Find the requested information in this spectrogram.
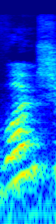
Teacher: अब वंश है, वंश श जो आ रहा है वो इसमें से नहीं है कोई भी वर्ण, लेकिन इसकी साउंड जो है वंश श जब हम बोल रहे हैं तो दांतों के पीछे से हवा बाहर को निकलती है, तब वो श निकलता है। तो यानी कि इसका जो अनुस्वार होगा वो भी दांतों के पीछे से टच होके आ रहा है, इसलिए वंश, तो न की साउंड आ रही है, इसलिए यहाँ पर भी आएगा वंश।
